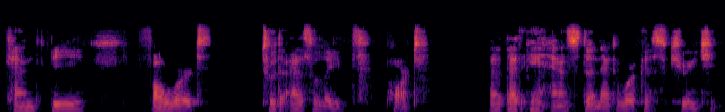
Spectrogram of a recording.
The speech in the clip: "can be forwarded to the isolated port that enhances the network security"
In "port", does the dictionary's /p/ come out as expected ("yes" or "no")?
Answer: yes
